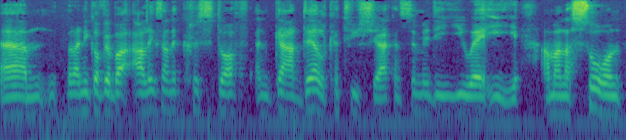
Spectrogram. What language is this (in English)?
Welsh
